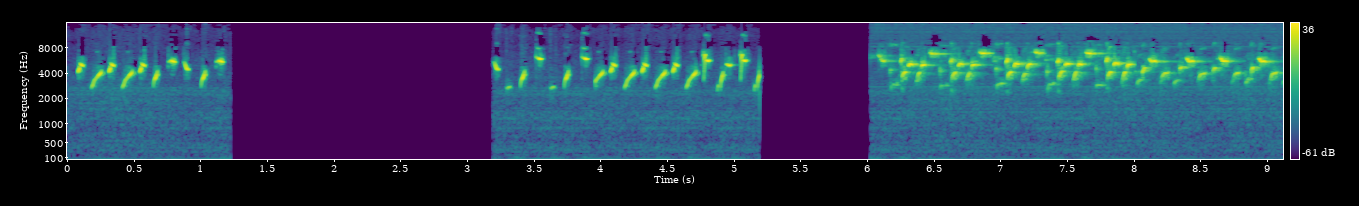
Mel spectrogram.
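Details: Natural song of a European goldfinch, recorded in the 2024 season: rapid, high tinkling twitters and liquid trills in bursts, the last one a dense jangling run. No other sounds.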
